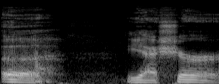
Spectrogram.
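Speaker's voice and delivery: mock quiet muttering. Retelling a man in the front row commenting after every joke, imitating a quiet mutter. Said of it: "very quietly in the front row um".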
